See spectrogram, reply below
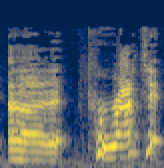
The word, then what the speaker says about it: paratha: Yes, so we have my Indian paratha expert here, Radhika, and she made them for me the other day.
